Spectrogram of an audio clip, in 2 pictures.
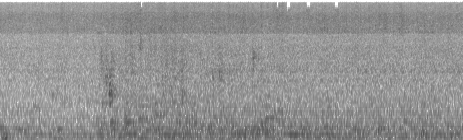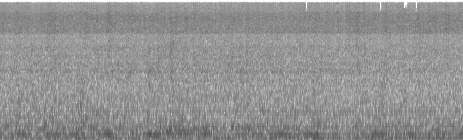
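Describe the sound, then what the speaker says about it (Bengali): A small amount of water is poured into a cooking pan beside onions and tomatoes, a soft continuous splashing gush under faint kitchen background noise. "আর এটার মধ্যে আমি সামান্য জল দেব"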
